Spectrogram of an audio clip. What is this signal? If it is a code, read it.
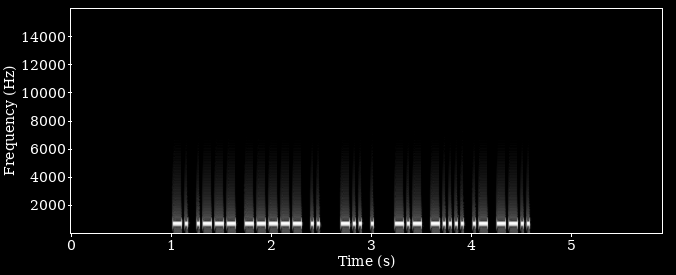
Morse code, heard as a keyed tone, about 40 wpm, 700 Hz. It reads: NJ0I DE K6AZ
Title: USA Callsign DE Callsign - 4 Characters - 40wpm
